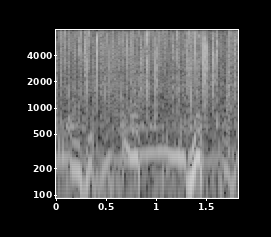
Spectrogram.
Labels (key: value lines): label: biophony, cascading saw
recorder: SoundTrap 600 or HydroMoth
